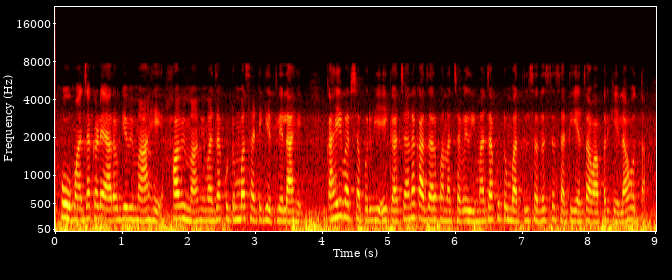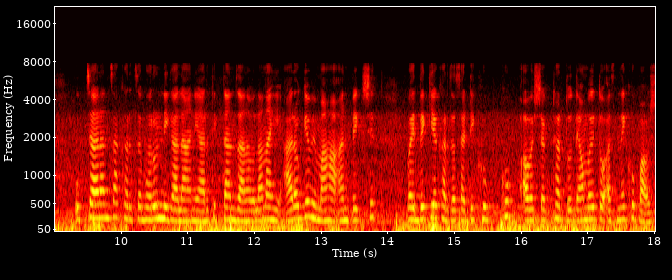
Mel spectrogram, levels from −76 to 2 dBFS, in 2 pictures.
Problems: constant background noise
